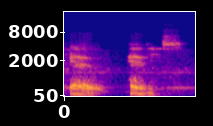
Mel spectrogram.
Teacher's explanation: the goat diphthong starts to move forwards in the mouth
